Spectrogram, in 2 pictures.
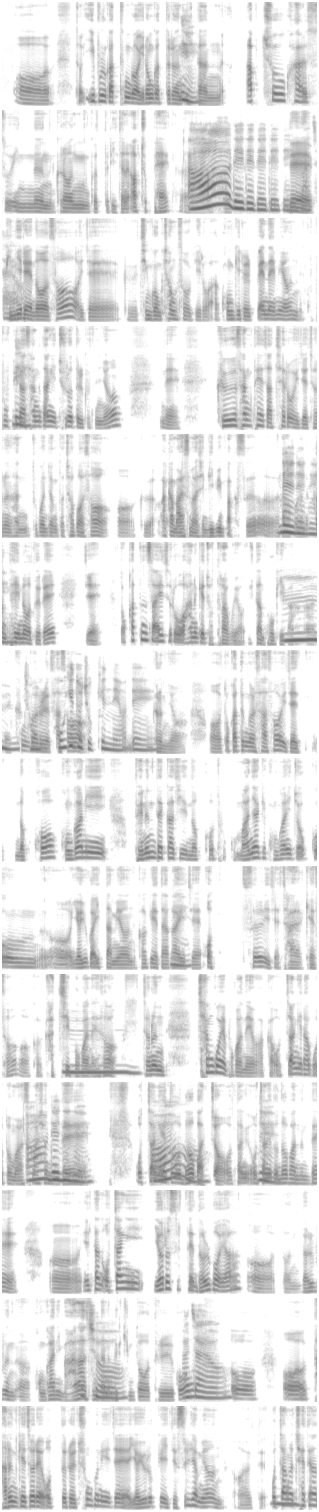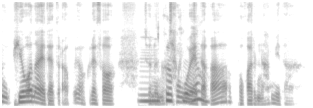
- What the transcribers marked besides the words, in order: other background noise
- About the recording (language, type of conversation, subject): Korean, podcast, 작은 집이 더 넓어 보이게 하려면 무엇이 가장 중요할까요?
